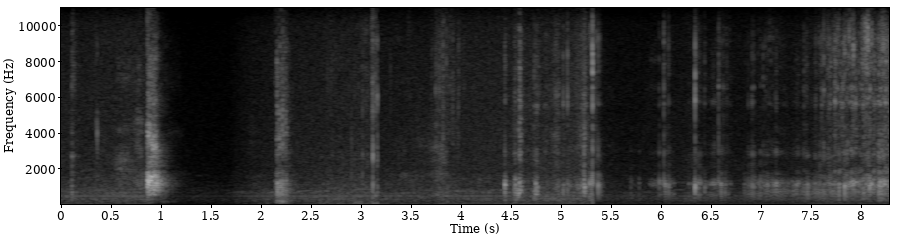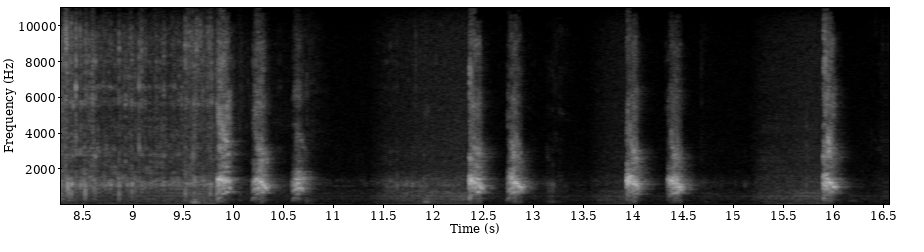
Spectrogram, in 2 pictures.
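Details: Dog playing with a cat toy, giving sharp single barks spaced one to two seconds apart, with a rougher stretch of growly, scuffling noise around the middle and toy rattling between barks.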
